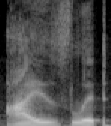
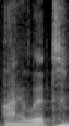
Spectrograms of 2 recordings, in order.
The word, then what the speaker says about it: islet: And the way the endocrine pancreas is organized is that there are many islet cells. It's actually pronounced islet, but I'm mispronouncing it just to let you know how it's spelled.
